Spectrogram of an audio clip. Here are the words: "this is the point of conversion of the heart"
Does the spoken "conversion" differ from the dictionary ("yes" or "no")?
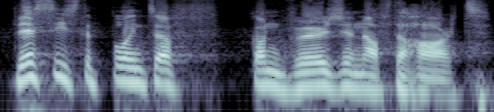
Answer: no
